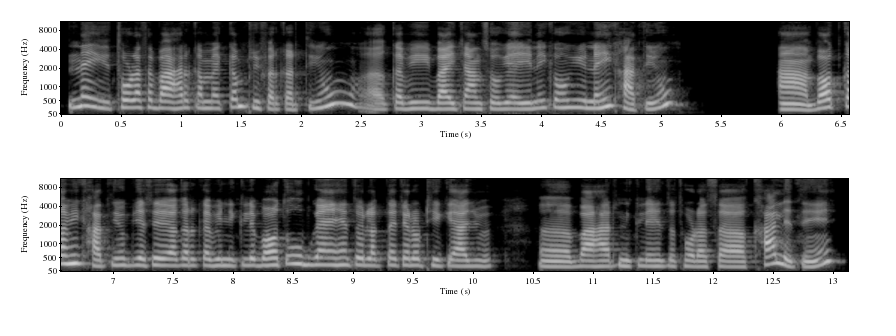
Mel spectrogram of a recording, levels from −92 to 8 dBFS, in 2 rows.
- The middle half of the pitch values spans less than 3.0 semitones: No, average, 3.4 semitones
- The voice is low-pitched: No, high, 230 Hz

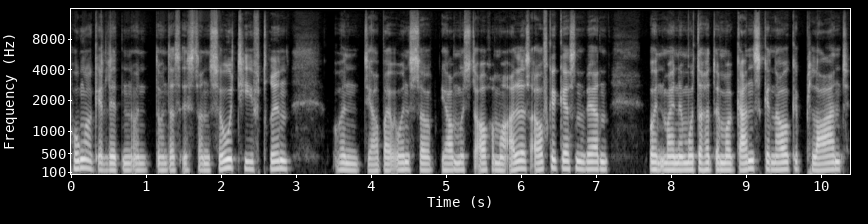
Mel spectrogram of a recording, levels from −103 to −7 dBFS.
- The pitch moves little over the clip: Yes, narrow, 2.0 semitones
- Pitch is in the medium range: Yes, medium, 150 Hz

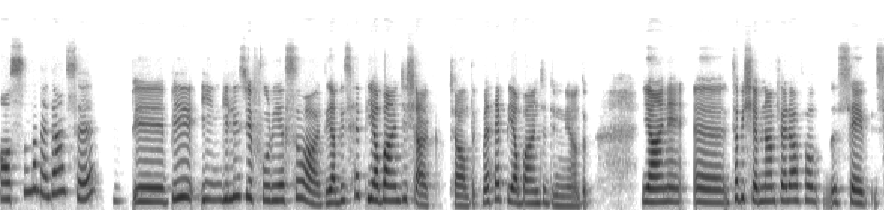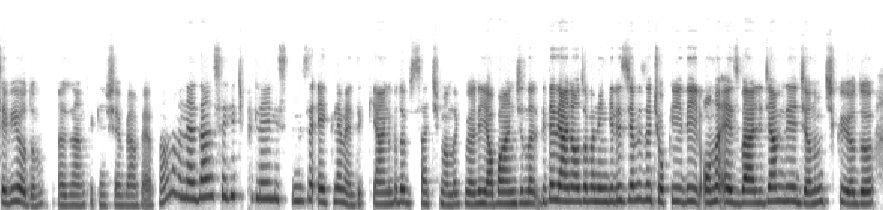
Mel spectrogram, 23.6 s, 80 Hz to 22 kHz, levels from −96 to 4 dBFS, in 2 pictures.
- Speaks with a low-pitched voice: No, very high, 250 Hz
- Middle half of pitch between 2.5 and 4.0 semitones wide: No, average, 4.4 semitones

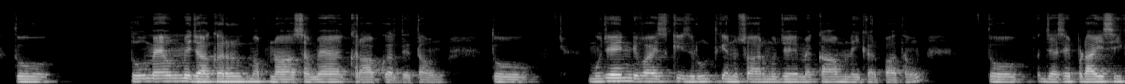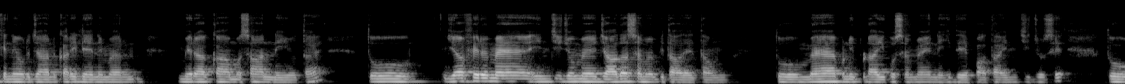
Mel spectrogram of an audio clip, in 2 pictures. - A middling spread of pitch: No, narrow, 2.0 semitones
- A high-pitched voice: No, low, 120 Hz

